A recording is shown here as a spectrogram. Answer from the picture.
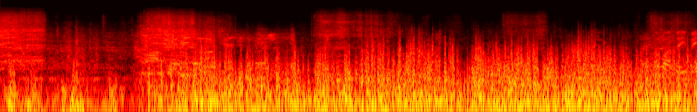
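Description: Strong wind buffeting the microphone on a boat at sea, a constant low rumble with gusts of hiss that come and go.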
